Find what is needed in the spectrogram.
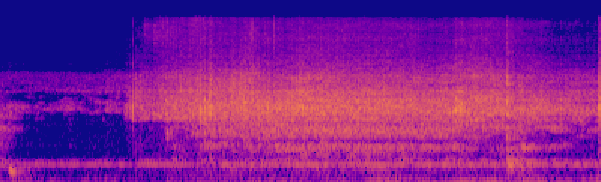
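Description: Ground tomato paste poured into hot oil and fried onions in a kadai, sizzling loudly from about a second in and stirred with a slotted ladle.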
